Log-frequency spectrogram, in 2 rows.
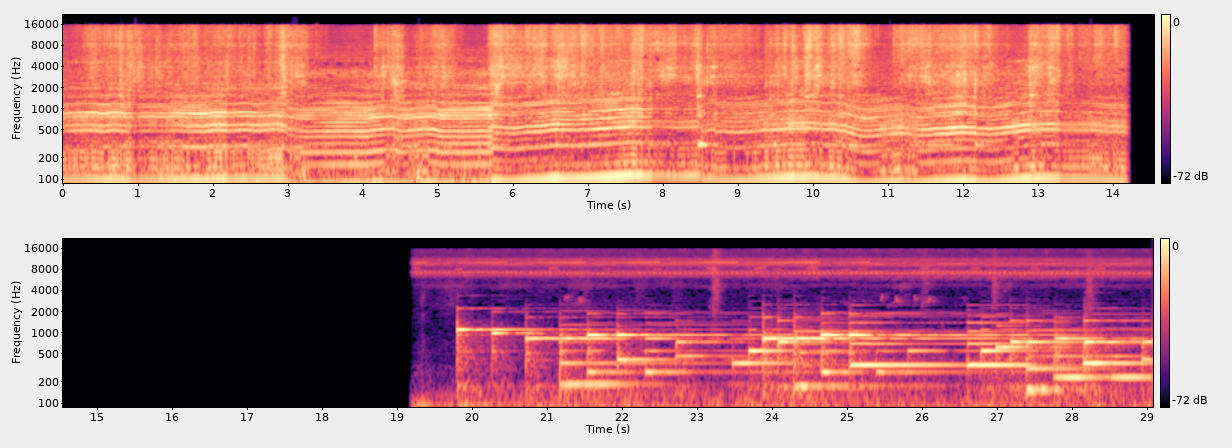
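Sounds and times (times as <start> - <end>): brush-cutter engine revving: 0.0 - 14.2.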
